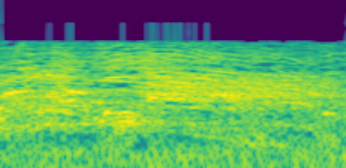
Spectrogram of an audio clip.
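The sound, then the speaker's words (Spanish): A class of fifth-grade schoolchildren shouting a good-morning greeting together, a loud, sustained burst of many young voices in unison. “me han dicho que si yo les digo buenos días, ellos van a gritar buenos días desde todos los pulmones”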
